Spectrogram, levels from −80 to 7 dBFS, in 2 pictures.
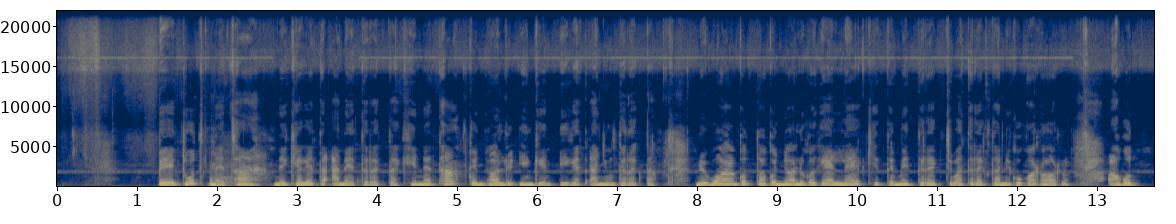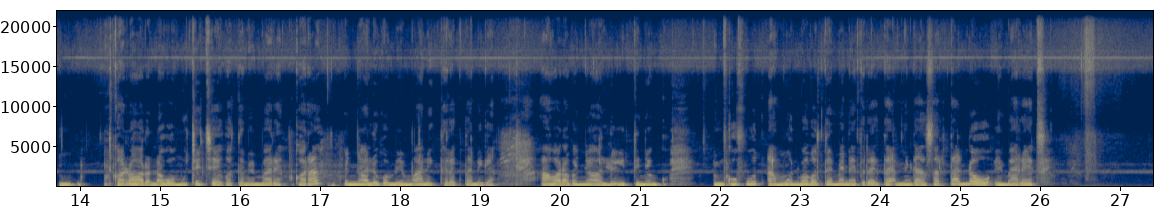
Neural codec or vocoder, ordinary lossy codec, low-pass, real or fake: none; none; none; real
